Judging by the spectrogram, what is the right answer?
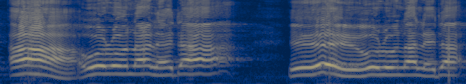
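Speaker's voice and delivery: high, very loud, drawn-out wail; acted crying out. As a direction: wail like a woman being buried alive. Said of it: "And she's crying".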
